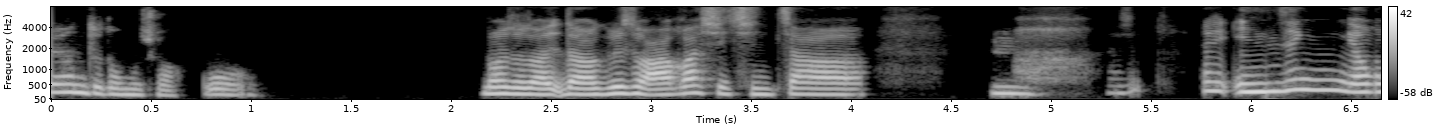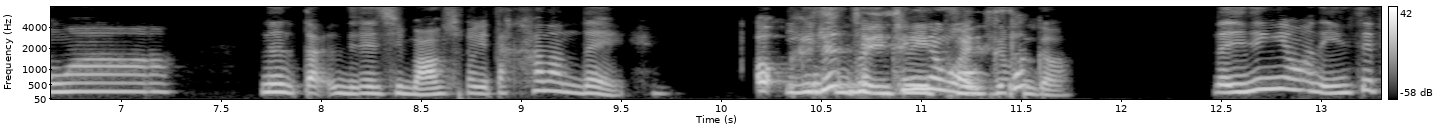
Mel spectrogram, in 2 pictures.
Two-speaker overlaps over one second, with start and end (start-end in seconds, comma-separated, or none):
10.3-11.5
